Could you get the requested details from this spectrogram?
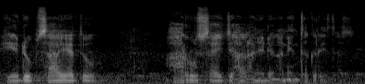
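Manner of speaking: whispered punchline; sly whispered aside to the congregation. Real, not acted. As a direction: drop to a whisper for the joke. Drops voice on punchline.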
